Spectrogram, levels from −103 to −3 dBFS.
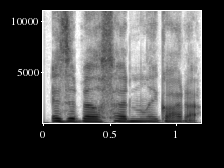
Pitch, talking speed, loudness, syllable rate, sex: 220 Hz, 205 wpm, -17 LUFS, 7.6 syllables/s, female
